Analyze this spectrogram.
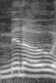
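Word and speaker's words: meno (μένω): The connotations, there's a Greek word. It's pronounced meno.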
